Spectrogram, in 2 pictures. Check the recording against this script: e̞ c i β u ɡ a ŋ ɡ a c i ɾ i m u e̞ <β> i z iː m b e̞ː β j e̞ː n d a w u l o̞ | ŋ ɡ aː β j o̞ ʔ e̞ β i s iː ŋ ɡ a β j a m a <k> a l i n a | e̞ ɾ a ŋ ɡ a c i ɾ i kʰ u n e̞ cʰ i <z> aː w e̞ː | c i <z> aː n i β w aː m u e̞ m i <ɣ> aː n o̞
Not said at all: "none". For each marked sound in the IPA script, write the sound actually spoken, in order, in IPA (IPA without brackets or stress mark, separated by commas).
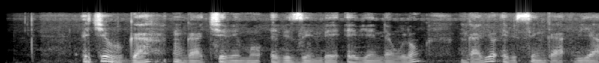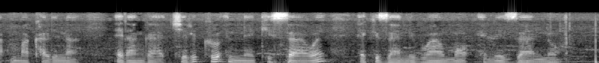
β, kʰ, s, z, z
